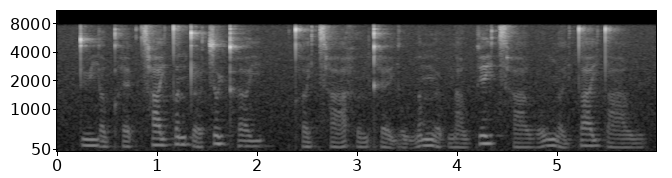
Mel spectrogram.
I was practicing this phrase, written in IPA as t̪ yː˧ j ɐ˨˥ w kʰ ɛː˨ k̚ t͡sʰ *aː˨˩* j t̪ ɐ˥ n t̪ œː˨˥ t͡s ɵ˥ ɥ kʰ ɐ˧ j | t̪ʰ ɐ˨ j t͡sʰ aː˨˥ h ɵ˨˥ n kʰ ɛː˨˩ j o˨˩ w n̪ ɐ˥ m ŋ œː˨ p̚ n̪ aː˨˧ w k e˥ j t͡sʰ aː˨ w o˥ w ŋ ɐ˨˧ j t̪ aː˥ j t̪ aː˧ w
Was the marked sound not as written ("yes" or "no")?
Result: yes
